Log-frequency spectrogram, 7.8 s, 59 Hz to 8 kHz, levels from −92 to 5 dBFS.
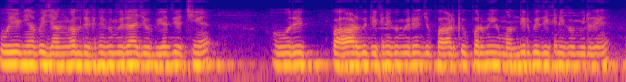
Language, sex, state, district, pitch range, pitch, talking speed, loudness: Hindi, male, Chhattisgarh, Kabirdham, 165-170 Hz, 165 Hz, 275 wpm, -14 LUFS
